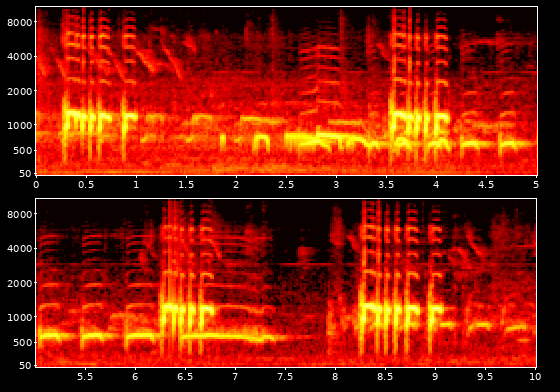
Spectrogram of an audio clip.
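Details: Actively singing local zebra dove, recorded as a lure: four loud rapid-fire coo bursts separated by strings of softer downslurred notes, with a short silent pause near the end.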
